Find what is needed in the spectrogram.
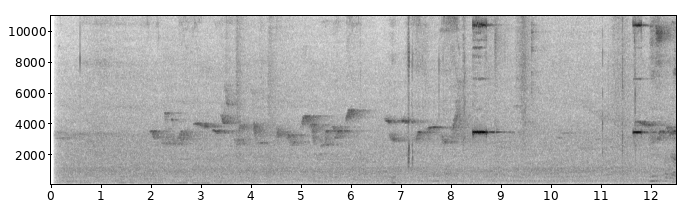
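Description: Two short, loud, high-pitched beeps about three seconds apart, the second just before the end: an elevator hall call button acknowledging a press, its up arrow lit. Faint bird chirps come over a steady background noise in the first half.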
